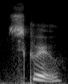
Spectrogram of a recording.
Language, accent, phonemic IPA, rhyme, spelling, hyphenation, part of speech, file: English, US, /ˈskɹu/, -uː, screw, screw, noun / verb, En-us-screw.ogg
- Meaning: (noun) A device that has a helical function.: A simple machine, a helical inclined plane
